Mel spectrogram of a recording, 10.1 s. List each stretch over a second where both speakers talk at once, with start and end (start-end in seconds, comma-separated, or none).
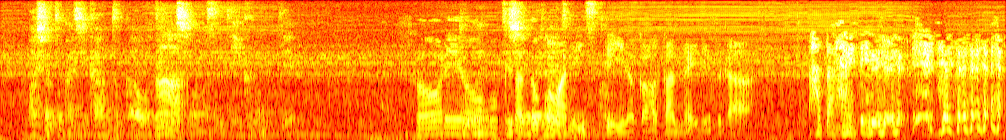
4.6-6.1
